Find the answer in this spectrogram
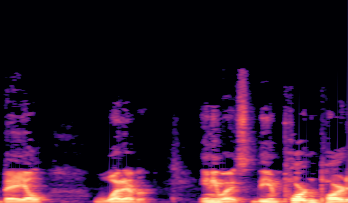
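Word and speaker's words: Baal: Bale b a a I say ball apparently it's pronounced Bale whatever anyways the important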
